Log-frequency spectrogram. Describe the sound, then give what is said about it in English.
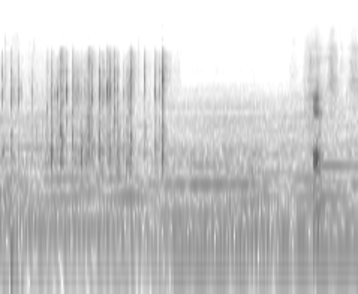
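Rapid clicking of fingers typing on a computer keyboard, a dense run of keystrokes over the first two seconds, then a pause and one louder single knock near the end. “That's some hot keyboard, baby. And he's got the best keyboard and he's taking the most ridiculous notes.”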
